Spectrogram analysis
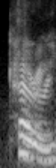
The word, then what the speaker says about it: Carrie: Carrie. Kerry. Carrie. Yep. Like carry on my wayward son.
